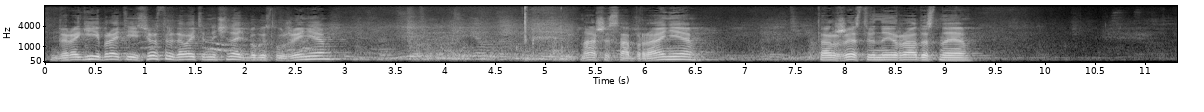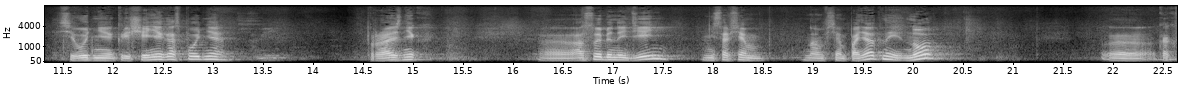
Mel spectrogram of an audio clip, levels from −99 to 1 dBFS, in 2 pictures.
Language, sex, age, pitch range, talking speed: Russian, male, 50-69, 140-190 Hz, 65 wpm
